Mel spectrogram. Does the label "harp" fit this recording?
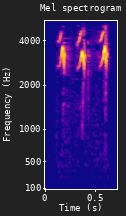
No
